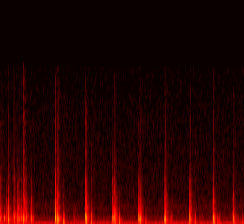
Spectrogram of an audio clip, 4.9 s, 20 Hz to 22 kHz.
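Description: Long dark nails tap along the top edge of a closed Earl Grey tea box of thin printed cardboard, about 20 cm long and likely full of tea bags, resting on a wooden table. A quick flurry of crisp, hollow taps is followed by a steady series of single taps about half a second apart, each a short, dry click centred around 740 Hz that dies away almost instantly over a faint low hum.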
